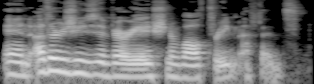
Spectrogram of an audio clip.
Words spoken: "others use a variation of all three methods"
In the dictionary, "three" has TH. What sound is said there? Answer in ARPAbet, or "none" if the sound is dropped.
TH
